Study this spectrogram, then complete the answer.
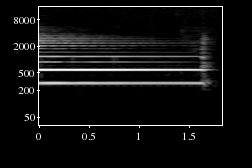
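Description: A single sustained guitar note from the A minor pentatonic scale rings out, near and clear, decaying slowly with a faint pick or touch near the end; no further distinct notes stand out.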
